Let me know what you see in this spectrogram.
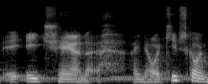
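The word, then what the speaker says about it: Achane: In case you didn't know, it's pronounced as in Jackie Chan, A Chan.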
